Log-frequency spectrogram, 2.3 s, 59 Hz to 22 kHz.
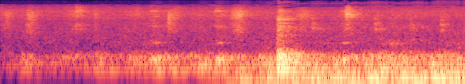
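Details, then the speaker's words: Daewoo Lanos 1.5 front suspension: a single sharp click among rumbling creaks when the car is rocked side to side; click then stops until the car sits a while, also occurs when pulling away and turning right. Cause not yet found. "В общем, расшатывая машину из стороны в сторону, происходит щелчок."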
